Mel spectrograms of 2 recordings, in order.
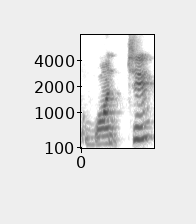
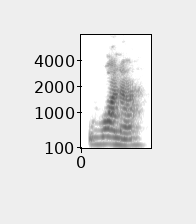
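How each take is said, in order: First: Both words are said fully and separately. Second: The words blend together, ending in a schwa. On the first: "instead of saying want to" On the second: "we might say wanna"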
